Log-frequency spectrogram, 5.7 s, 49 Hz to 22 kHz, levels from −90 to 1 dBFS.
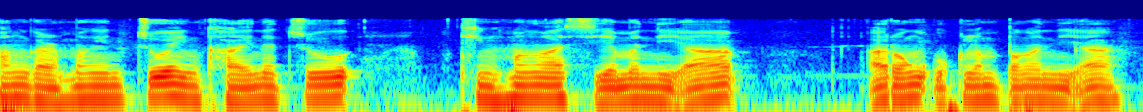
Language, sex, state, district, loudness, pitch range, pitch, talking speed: Mizo, male, Mizoram, Aizawl, -16 LUFS, 95-105 Hz, 100 Hz, 210 wpm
